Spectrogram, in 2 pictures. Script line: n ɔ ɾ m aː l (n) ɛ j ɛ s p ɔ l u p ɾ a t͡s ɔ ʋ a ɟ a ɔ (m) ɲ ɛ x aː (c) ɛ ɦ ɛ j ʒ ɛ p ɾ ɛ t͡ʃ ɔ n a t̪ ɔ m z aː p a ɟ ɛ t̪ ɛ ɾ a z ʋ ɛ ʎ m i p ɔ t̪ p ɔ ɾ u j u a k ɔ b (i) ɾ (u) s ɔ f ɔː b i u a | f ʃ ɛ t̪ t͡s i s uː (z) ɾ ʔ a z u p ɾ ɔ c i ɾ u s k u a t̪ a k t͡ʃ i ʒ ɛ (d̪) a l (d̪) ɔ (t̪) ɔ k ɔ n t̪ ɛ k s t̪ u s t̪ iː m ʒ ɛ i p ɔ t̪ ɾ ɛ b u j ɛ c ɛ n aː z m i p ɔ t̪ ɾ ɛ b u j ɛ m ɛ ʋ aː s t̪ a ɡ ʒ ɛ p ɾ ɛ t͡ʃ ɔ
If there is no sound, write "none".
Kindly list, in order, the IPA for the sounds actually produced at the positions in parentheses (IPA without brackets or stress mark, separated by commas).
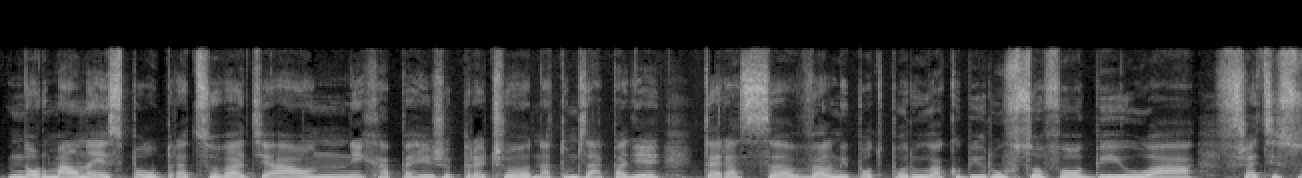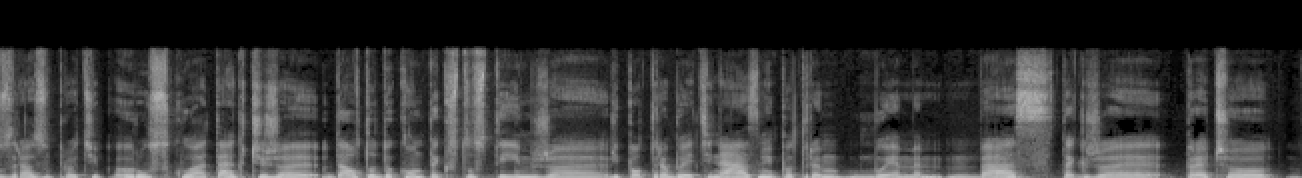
n, n, p, i, u, z, d̪, t̪, d̪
